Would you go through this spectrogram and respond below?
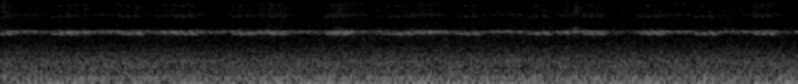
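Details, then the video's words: Short stretch of cricket chirping: a high, pulsing, steady-pitched trill that swells slightly in loudness, set over a low background rumble. "CRICKET CHIRPING"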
